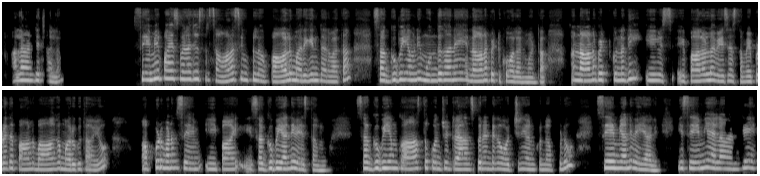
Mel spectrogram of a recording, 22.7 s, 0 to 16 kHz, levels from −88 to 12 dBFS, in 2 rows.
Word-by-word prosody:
చాలా 280 - +1
అంటె 270 0 -2
చాలా. 210 +1 -6 1.2
సేమియా 300 +3 +3
పాయసం 345 -2 +2
ఎలా 320 0 +3
జేస్తారు 320 -2 -2
చాలా 235 +3 +1
సింపులు. 285 -4 -2 0.2
పాలు 230 +5 +4
మరిగిన 255 +2 +1
తర్వాత 220 +1 -3 0.5
సగ్గు 270 0 +2
బియ్యంని 300 0 +2
ముందుగానే 285 +2 +2 0.2
నానపెట్టుకోవాలనమాట. 225 -6 -1 0.5
ఆ - - 0
నానబెట్టుకున్నది 280 +3 +2 0.3
ఈవిస్ 265 -3 -2 0.2
ఈ - - -1
పాలల్లొ 260 +3 +3
వేసేస్తాం. 230 -2 -3
ఎప్పుడైతే 255 +4 -1
పాలు 235 +1 0
బాగా 230 +4 +1
మరుగుతాయో, 220 +2 -2 0.6
అప్పుడు 300 +6 0
మనం 290 +1 +2
సేమ్ 250 -2 -2 0.2
ఈ - - 0
పాయ్ 235 0 +1 0.2
ఈ - - -6
సగ్గు 245 +3 +2
బియ్యాన్ని 265 +1 +4
వేస్తాము. 210 -3 -3 0.6
సగ్గు 270 0 +2
బియ్యం 280 0 +4
కాస్త 260 +3 +2
కొంచెం 265 0 -2
ట్రాన్స్‌పరెంట్‌గా 240 +2 0
వచ్చినయనుకున్నప్పుడు 225 - -4 0.5
సేమ్యాని 285 -1 +5
వేయాలి. 215 -5 0 0.3
ఈ - - +1
సేమ్యా 275 +3 +2
ఎలా 260 -1 +1
అంటే 240 +5 -3
255 Hz, 125 wpm, -23 LUFS, 230-280 Hz, 1.2 s, సేమ్యాని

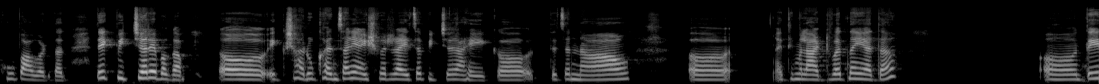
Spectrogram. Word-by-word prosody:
खूप 255 -1 -6
आवडतात. 200 -3 -4 0.3
ते 295 - +6
एक 310 0 +4
पिक्चर 290 +2 +6
आहे 305 - +8
बघा 220 -2 -1 0.5
अ, 230 -1 +3
एक 215 - -4
शाहरुख 255 -3 +3
खानचा 255 0 +3
आणि 285 - +3
ऐश्वर्या 245 0 +1
रायचं 235 +2 +1
पिक्चर 230 0 -2
आहे 205 -3 -3
एक 195 +2 -12
अ, 210 0 -2 0.3
त्याचं 230 +1 -4
नाव 225 +4 +1 0.6
अ, - - -5
आय 220 0 -6
थिंक 250 -1 -9
मला 230 -1 +2
आठवत 225 +3 -1
नाहीये 255 -2 +2
आता. 230 - -2 1.5
अ, - - -3 0.4
ते 275 +2 +6
235 Hz, 160 wpm, -27 LUFS, 220-255 Hz, 1.5 s, आहे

